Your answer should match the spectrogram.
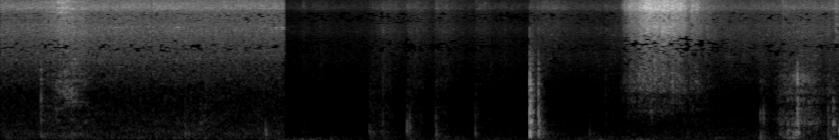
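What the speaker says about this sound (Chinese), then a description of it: "我直接搁到锅里了，一炒就行了" Vegetables stir-fried in a wok over an outdoor mountainside cooking fire sizzle and hiss in uneven bursts, with scraping stirs, short clanks and a louder sizzling surge near the end.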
